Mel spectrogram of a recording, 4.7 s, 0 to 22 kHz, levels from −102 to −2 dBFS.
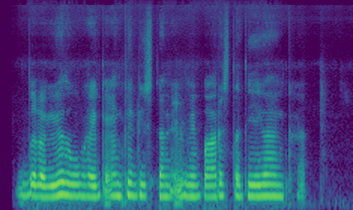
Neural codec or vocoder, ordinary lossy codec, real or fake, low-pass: codec, 44.1 kHz, 2.6 kbps, SNAC; none; fake; none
